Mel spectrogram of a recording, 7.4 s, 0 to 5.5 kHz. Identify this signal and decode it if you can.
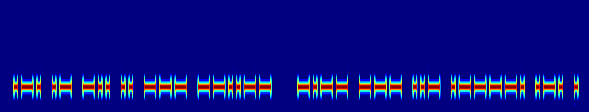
Morse code, heard as a keyed tone, about 25 wpm, 600 Hz. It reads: RADIO, YOU'RE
